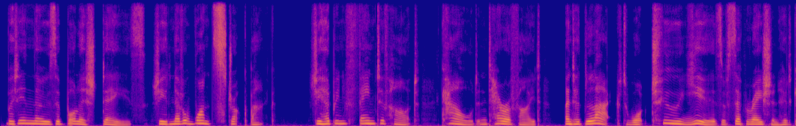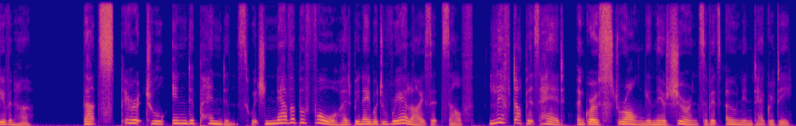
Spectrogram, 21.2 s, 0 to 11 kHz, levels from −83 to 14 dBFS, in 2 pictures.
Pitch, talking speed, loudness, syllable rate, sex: 200 Hz, 160 wpm, -20 LUFS, 4.7 syllables/s, female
